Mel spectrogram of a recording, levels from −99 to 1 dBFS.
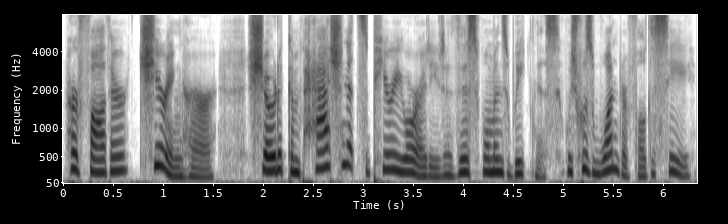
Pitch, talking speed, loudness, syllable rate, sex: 215 Hz, 160 wpm, -18 LUFS, 5.5 syllables/s, female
